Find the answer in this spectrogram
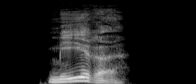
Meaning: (adjective) inflection of viel: 1. strong/mixed nominative/accusative feminine singular comparative degree 2. strong nominative/accusative plural comparative degree
- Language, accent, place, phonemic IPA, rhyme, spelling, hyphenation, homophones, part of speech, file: German, Germany, Berlin, /ˈmeːʁə/, -eːʁə, mehre, meh‧re, Meere, adjective / verb, De-mehre.ogg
